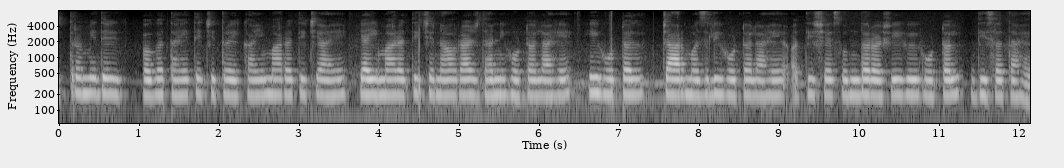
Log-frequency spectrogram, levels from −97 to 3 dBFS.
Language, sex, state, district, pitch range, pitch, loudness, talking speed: Marathi, female, Maharashtra, Pune, 185-195 Hz, 190 Hz, -26 LUFS, 135 wpm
